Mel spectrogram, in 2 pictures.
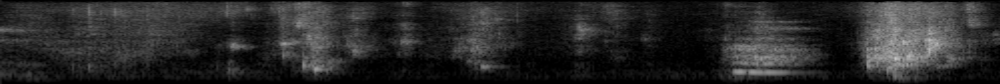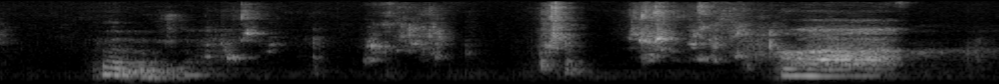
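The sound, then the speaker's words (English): Warm water sloshes and splashes in a filled bathtub as a person bathes: irregular bursts of movement, some sharp and bright, separated by brief quieter pauses, with no talking. “I can feel the warm water on my pussy.”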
